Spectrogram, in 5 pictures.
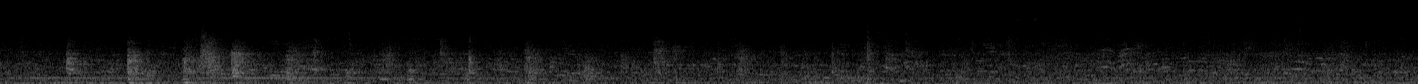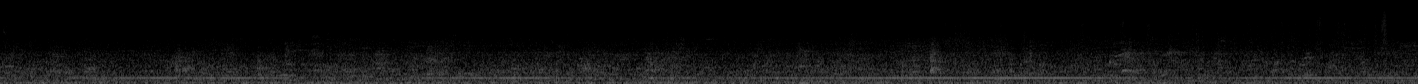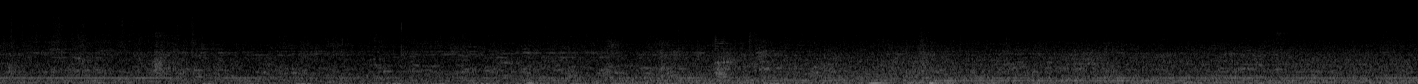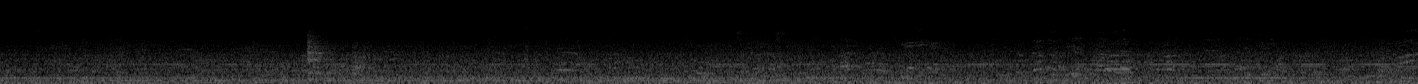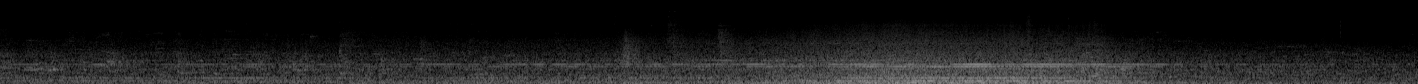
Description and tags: sound walking in the shopping mall first nice pair of wood shoes than some automatic downhill movement and finally ventilation on the main door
